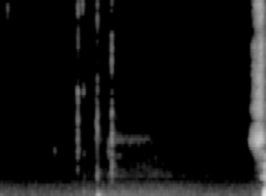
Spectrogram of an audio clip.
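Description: A few faint clicks and a short soft knock about three-quarters of a second in, amid near silence. A man starts speaking just before the end.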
